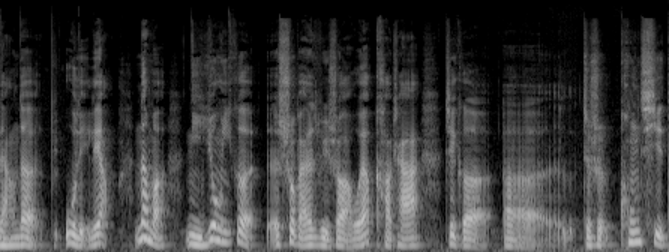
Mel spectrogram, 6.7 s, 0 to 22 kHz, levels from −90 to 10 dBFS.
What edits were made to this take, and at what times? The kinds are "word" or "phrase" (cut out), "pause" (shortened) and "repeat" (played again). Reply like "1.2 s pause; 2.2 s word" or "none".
1.3 s pause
